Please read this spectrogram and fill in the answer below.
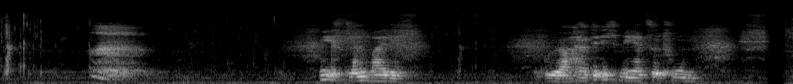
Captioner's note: sighs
